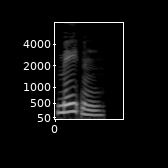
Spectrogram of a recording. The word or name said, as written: mayten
